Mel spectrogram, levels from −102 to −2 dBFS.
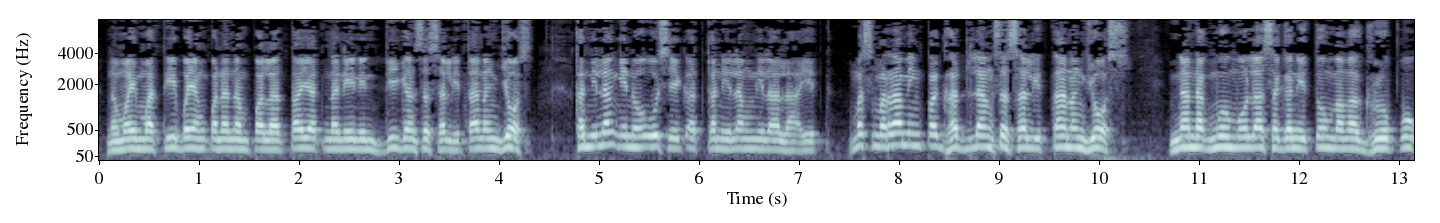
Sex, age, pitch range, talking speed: male, 50-69, 160-185 Hz, 130 wpm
